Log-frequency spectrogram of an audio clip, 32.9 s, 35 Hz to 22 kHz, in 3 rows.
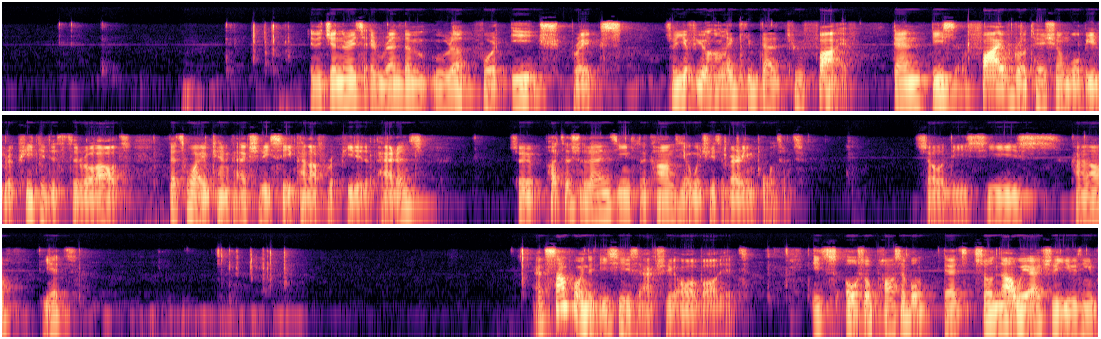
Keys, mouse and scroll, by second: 1.0-2.5 middle drag, 2.5 g, 6.9 click, 9.8-10.2 shift+middle drag, 10.2-11.0 scroll up 1, 11.0-15.7 shift+middle drag, 15.7 click, 18.1 g, 22.7-24.4 middle drag, 24.4 g, 28.1-32.9 middle drag.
